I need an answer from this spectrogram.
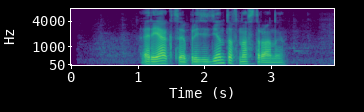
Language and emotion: Russian, neutral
